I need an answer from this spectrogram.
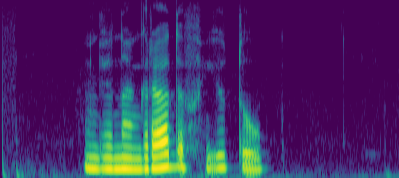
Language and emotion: Russian, neutral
